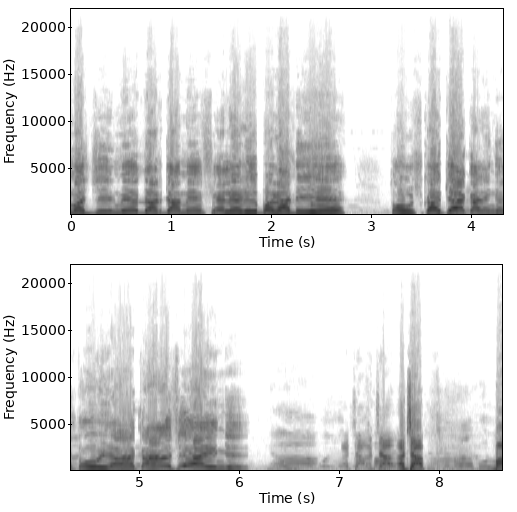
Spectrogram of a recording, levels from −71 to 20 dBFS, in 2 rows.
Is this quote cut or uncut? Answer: uncut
